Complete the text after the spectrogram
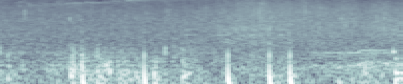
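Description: Raindrops patter into a shallow puddle.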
